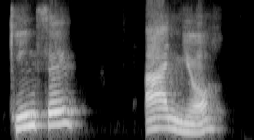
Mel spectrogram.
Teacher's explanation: She cuts that S out, that first S off, so that S isn't there. So phonemically, we put the S there, but allophonically or phonetically, we don't.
